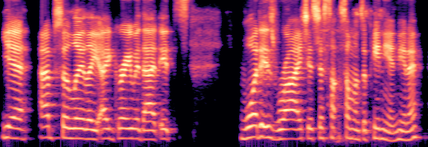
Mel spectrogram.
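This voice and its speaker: A woman interviews a guest as a podcast host. Her voice sits at a medium pitch, and she talks casually, affirming and encouraging as she goes. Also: steady tone, normal speed, a bit bright.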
